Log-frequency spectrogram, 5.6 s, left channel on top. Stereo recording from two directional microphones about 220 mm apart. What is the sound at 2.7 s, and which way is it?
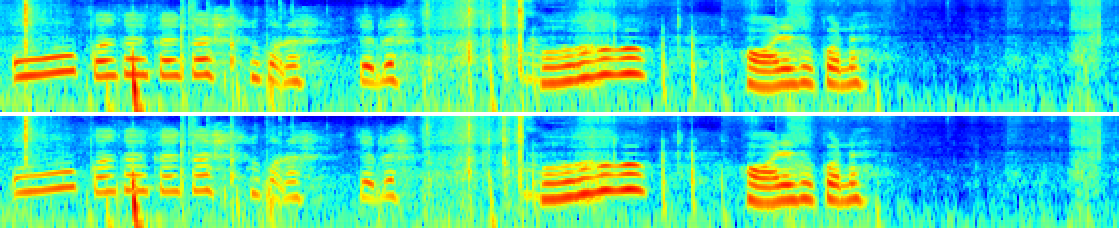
Speech, centre (ahead or behind).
